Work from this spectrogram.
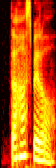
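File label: "hospital", English, female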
